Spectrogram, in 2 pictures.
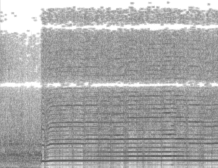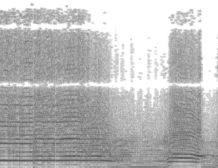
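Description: Live rock band with electric guitars, bass and drums playing; a single high note is held steady for about four seconds in the middle, with the low end dropping back under it.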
